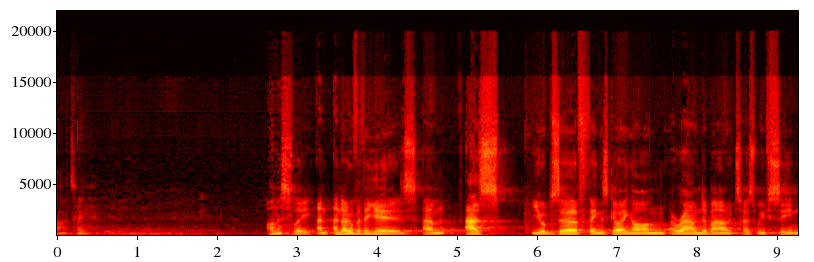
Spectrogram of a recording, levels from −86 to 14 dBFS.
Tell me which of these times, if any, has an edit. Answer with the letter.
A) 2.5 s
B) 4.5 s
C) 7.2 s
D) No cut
D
